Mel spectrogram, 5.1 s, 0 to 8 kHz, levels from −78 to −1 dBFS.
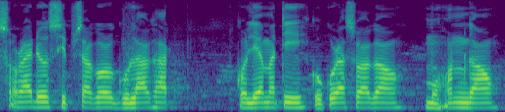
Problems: constant background noise, background conversations at intervals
